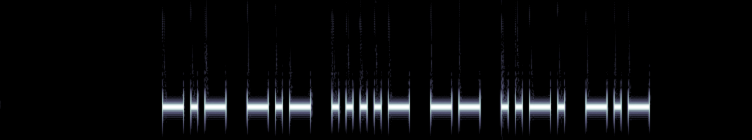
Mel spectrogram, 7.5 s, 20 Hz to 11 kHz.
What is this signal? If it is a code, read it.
Morse code, heard as a keyed tone, about 18 wpm, 700 Hz. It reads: KK4MFK
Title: Speed Racing - USA 2x3 Call Signs 17wpm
